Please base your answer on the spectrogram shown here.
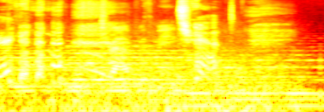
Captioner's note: laughing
